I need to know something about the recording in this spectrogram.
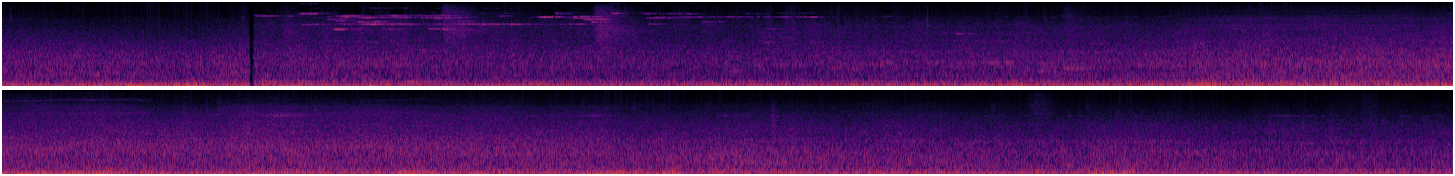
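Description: Steady city street traffic noise, a continuous rumble of passing cars and engines, with a few brief high-pitched squeaks a few seconds in.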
